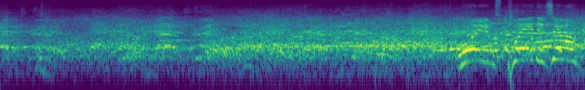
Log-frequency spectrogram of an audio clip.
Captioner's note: crowd chants "Whoop that Trick"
